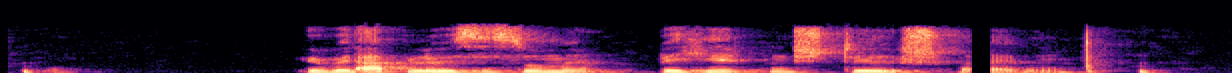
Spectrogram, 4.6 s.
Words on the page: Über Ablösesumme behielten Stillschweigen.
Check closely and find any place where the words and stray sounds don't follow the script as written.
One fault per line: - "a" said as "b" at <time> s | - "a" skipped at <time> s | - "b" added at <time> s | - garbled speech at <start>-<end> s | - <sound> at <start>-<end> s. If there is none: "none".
- dropout at 3.6-3.7 s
